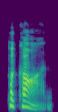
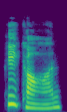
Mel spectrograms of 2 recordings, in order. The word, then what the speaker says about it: pecan: the King Ranch, and pecan pie. I pronounce it pecan, while others might go with pecan, pecan, or pecan.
